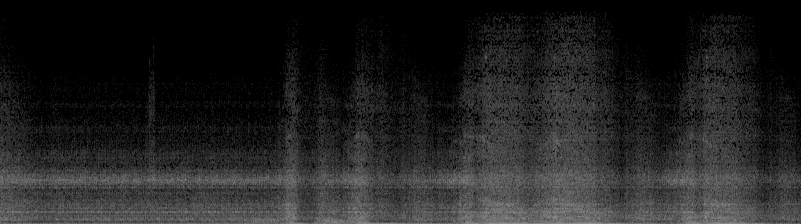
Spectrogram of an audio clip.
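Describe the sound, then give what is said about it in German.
A diesel car engine idles with a steady low rumble, then revs up several times in swelling, rising-and-falling bursts, loud, with no one speaking. “Ja, eindeutig ein Dieselmotor.”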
